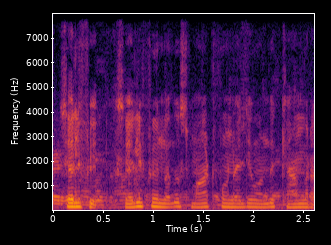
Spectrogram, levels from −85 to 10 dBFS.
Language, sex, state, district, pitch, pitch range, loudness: Kannada, male, Karnataka, Raichur, 140 Hz, 135-150 Hz, -21 LUFS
